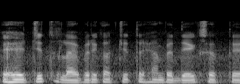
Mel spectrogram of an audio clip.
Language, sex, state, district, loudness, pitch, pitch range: Hindi, male, Telangana, Hyderabad, -18 LUFS, 110 Hz, 100-115 Hz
